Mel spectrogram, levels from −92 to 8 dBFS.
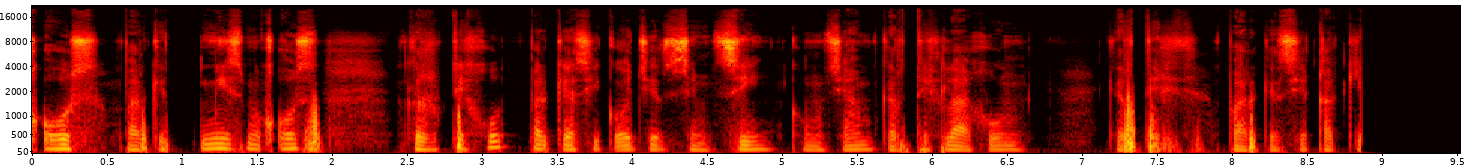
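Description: At 8.86 s the final buffers were never written out, giving a cut-off end: the speech stops mid-sound and drops straight to digital silence, with no decay.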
